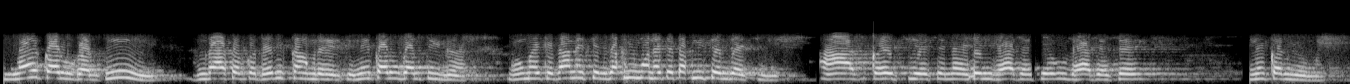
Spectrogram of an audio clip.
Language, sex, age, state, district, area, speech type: Maithili, female, 45-60, Bihar, Supaul, rural, conversation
